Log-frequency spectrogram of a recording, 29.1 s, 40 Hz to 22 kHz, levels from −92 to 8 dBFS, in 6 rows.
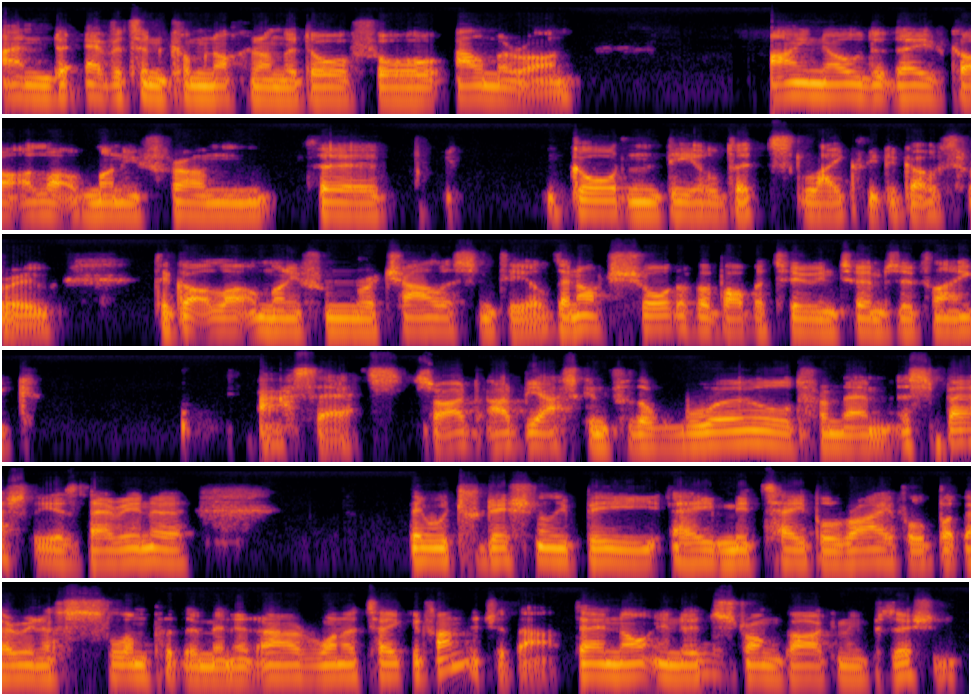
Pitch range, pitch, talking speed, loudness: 95-110 Hz, 100 Hz, 195 wpm, -18 LUFS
